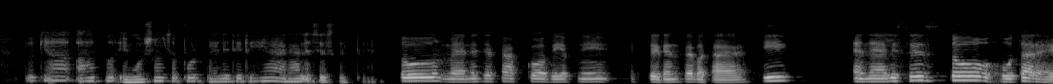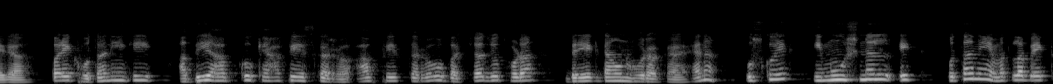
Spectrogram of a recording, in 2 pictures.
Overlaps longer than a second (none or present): none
